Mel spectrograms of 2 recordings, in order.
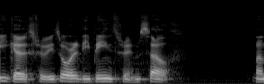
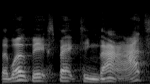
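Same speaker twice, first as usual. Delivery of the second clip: New Zealand accent. Speaker quoting a reaction, in a New Zealand accent. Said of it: "you almost have to do this in a New Zealand accent".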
